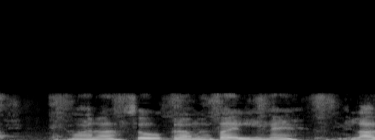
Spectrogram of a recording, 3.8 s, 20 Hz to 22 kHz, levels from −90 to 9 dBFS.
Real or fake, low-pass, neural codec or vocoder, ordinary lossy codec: fake; 7.2 kHz; codec, 16 kHz, 4 kbps, FunCodec, trained on LibriTTS, 50 frames a second; AAC, 64 kbps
